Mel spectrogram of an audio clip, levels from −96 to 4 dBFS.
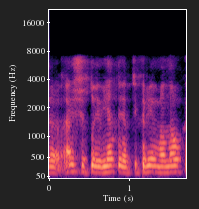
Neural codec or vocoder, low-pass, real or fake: codec, 16 kHz, 4 kbps, FreqCodec, smaller model; 7.2 kHz; fake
